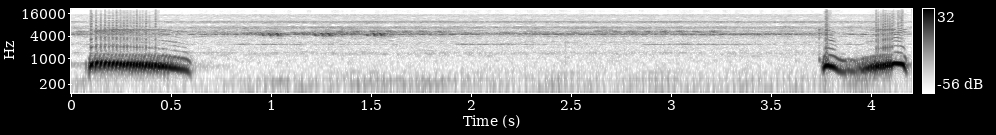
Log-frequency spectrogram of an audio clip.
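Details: The end of one long, pulsing, slightly falling coo from a spotted dove ('kuk 1' style, Cilacap, Central Java), then about three seconds of near silence before a new wavering, rising phrase begins.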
